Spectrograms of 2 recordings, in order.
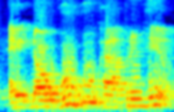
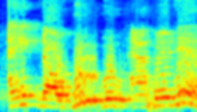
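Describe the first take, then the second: First: It is said with mild emphasis. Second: It is said with strong emphasis.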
